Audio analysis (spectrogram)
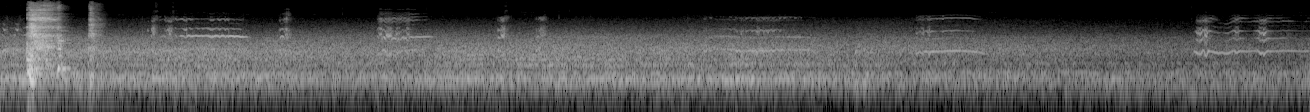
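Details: Domestic cat meowing, annoyed by its owner coughing indoors; a sharp cough bursts out at the start, then several short, curved, harmonic meows follow at intervals, with further coughs near the end.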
